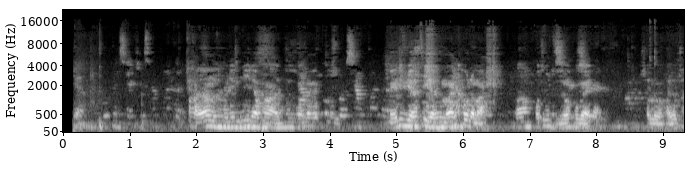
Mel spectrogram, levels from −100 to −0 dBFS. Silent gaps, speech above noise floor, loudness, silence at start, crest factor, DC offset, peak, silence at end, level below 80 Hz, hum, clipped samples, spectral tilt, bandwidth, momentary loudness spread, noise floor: none; 23 dB; -20 LUFS; 0.15 s; 18 dB; under 0.1%; -4 dBFS; 0 s; -52 dBFS; none; under 0.1%; -7 dB/octave; 13 kHz; 20 LU; -43 dBFS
